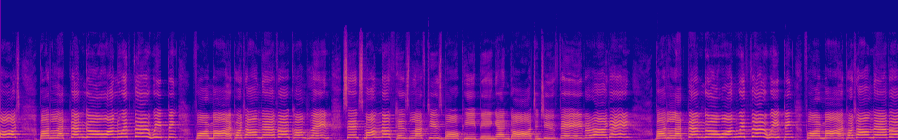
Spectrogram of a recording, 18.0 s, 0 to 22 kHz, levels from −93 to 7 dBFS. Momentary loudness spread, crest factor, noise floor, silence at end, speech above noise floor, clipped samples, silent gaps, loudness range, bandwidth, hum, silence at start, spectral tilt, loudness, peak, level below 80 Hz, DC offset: 8 LU; 16 dB; -44 dBFS; 0 s; 21 dB; under 0.1%; none; 4 LU; 16.5 kHz; none; 0 s; -0.5 dB/octave; -23 LUFS; -8 dBFS; -52 dBFS; under 0.1%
